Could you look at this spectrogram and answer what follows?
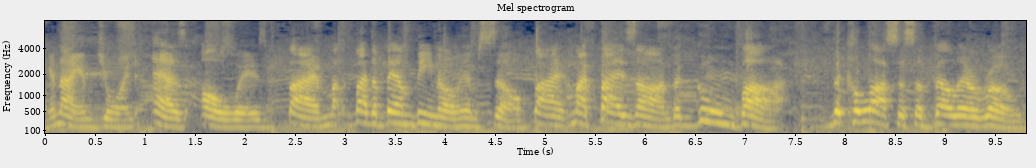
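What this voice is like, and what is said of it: Put-on Italian accent. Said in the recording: “Let me drop this Italian accent here”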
